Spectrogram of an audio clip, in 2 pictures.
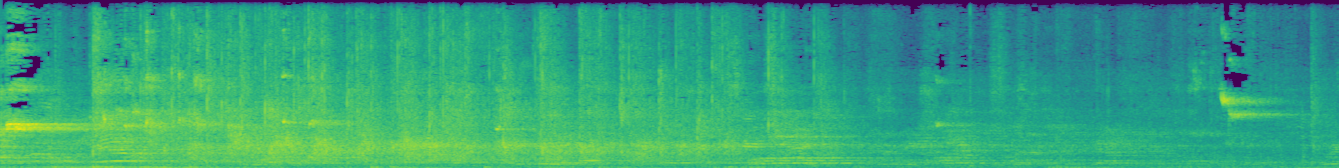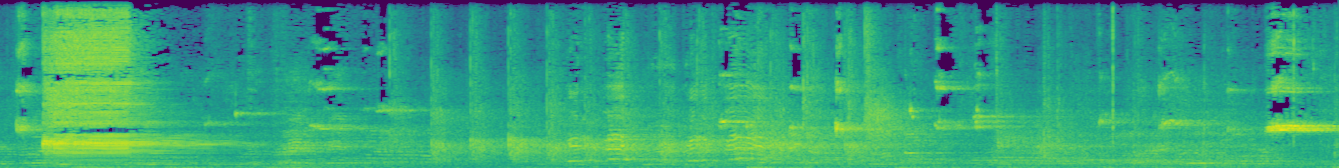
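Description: Spectators talk and murmur in an echoing gym.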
